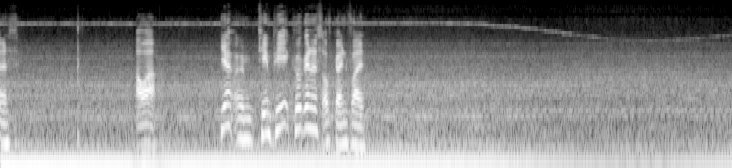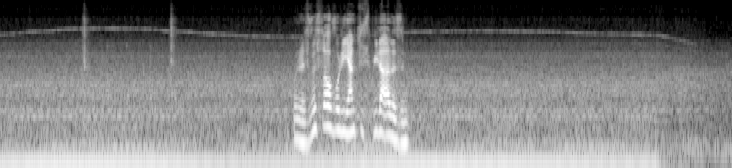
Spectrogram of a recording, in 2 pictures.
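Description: A truck engine hums steadily at low pitch.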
